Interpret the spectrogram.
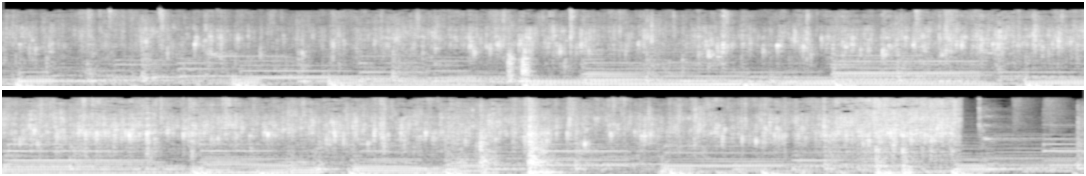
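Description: Food sizzling as it fries in hot oil, a steady hiss, with background music playing over it. Two sharp knocks sound, the louder about eight seconds in, and the sizzle cuts off suddenly near the end.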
